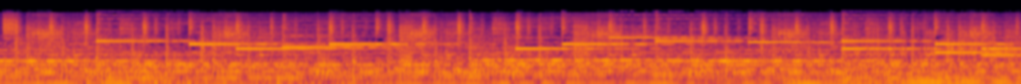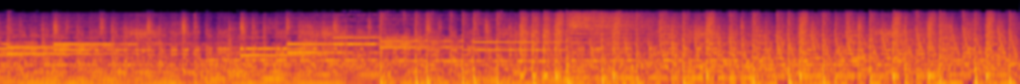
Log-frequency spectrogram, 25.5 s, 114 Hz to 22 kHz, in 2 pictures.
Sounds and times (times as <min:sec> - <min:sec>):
Video game music: 0:00.0 - 0:25.5.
